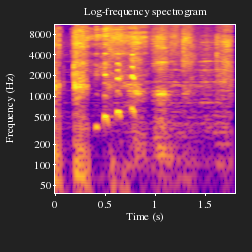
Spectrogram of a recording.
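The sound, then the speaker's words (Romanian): A person imitates a pig, giving a short burst of snorting, squealing grunts with rising and falling pitch, fairly loud, with no other talk. “Deci cum este guiț uh, articulat?”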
